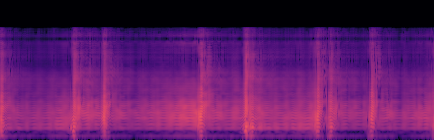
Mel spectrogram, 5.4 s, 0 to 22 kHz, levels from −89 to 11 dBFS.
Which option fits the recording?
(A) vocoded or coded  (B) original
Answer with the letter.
A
